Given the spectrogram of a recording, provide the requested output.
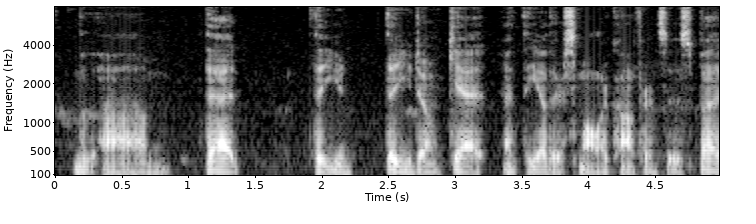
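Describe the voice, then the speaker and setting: The man speaks at a moderate pace. The sound is dry and close, with no echo. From United States. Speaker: software developer. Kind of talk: casual chat.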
